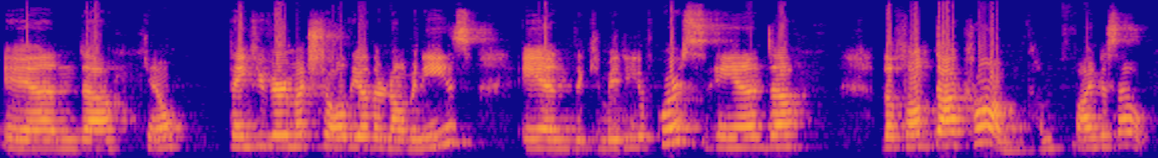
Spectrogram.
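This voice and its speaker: A woman's voice: sits high, normal speed, poor audio. A woman giving an informal, effusive acceptance speech at an awards event. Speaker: podcast host accepting an award.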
